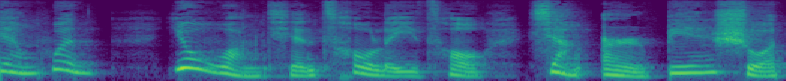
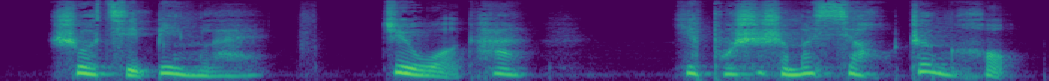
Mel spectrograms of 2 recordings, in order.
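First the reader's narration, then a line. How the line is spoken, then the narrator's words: Sighing. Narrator (Chinese): 平儿叹道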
